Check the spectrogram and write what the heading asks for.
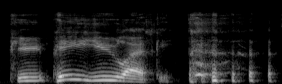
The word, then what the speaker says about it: Pulaski: How do you pronounce Pulaski? P-U Lasky. That's funny. Pulaski.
